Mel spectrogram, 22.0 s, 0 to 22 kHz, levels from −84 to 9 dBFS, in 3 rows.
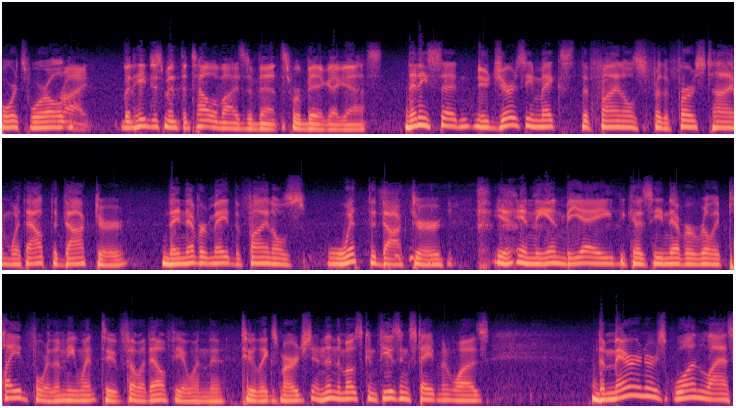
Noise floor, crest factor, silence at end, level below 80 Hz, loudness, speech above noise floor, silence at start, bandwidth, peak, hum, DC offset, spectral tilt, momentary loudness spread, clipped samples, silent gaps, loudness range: -41 dBFS; 12 dB; 0 s; -40 dBFS; -14 LUFS; 27 dB; 0 s; 7 kHz; -2 dBFS; none; under 0.1%; -7.5 dB/octave; 6 LU; under 0.1%; none; 1 LU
